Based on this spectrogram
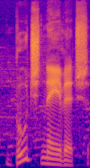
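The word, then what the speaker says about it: Buchnevich: B Navic.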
